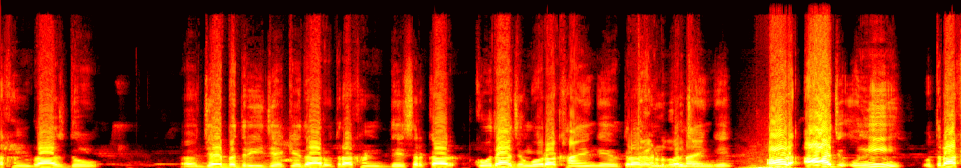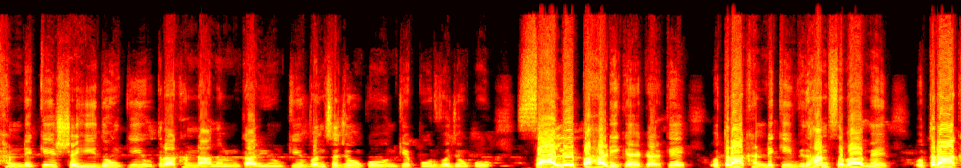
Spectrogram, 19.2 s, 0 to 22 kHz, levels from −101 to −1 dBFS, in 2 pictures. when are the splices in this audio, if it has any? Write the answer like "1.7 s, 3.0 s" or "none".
7.5 s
